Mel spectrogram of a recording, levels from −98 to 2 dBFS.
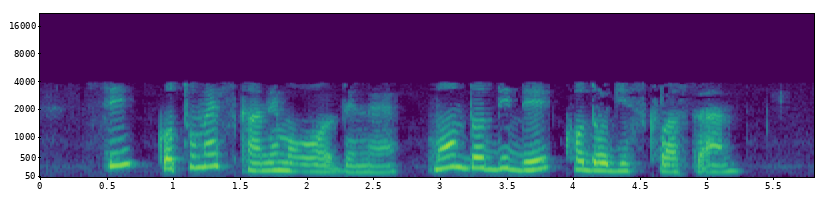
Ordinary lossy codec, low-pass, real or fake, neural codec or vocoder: AAC, 16 kbps; 7.2 kHz; real; none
